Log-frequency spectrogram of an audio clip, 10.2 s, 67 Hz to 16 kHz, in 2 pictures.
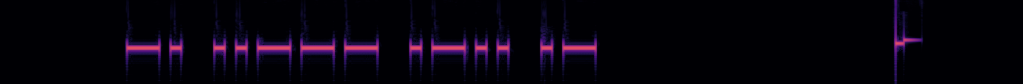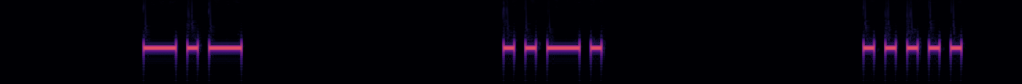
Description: Morse code, heard as a keyed tone, about 21 wpm, spaced as for 11 wpm, 700 Hz. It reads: N2LA KF5
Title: USA Call Signs - 8x Character Spacing - 22wpm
